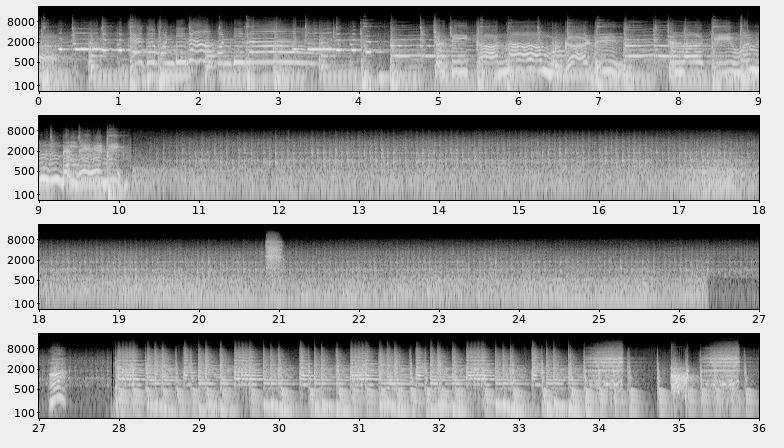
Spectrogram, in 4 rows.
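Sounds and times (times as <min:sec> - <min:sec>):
car engine running: 0:00.0 - 0:36.0
gliding whistle-like tone: 0:00.1 - 0:01.4
brief high hiss: 0:20.8 - 0:21.1.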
